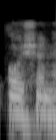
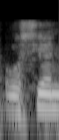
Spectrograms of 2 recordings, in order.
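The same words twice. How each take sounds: First: ओशन in two syllables, o-shan; correct pronunciation. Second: ओशियन in three syllables, o-si-yan; wrong pronunciation. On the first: Teacher giving students the right ओशन. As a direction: keep ओशन short, o-shun. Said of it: "ओशन है". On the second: Teacher warning students against saying ओशियन. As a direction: split ओशियन into o-see-an. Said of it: "ओशियन नहीं है". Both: Shown as a demonstration.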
